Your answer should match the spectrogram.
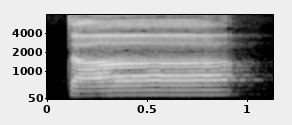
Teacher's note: تا زبان کی نوک اور سامنے والے دانتوں کے اوپر جڑ کے ساتھ جب زبان کی نوک کو لگائیں گے تو اس سے تا ادا ہو جائے گا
